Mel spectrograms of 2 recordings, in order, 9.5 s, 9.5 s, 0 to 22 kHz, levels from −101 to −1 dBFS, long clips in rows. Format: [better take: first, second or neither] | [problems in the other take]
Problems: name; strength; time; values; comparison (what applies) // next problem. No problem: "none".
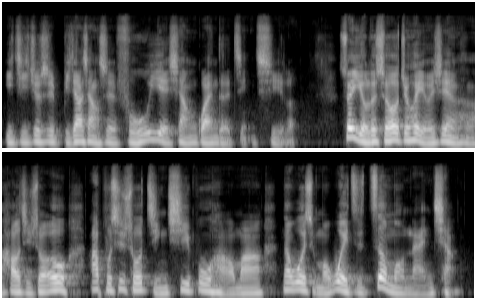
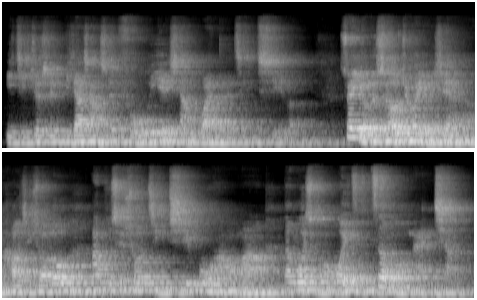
first | off-mic speech; far // room echo; noticeable; dies away in 1.4 s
